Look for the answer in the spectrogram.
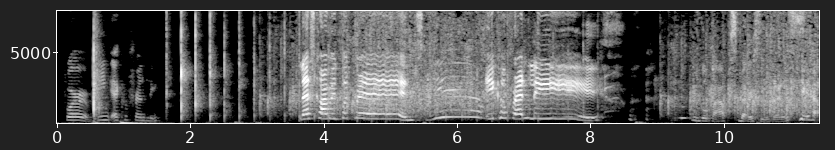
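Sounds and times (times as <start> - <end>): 
speech: 0.2 - 1.8, 3.6 - 8.7, 9.4 - 11.4
hand clap: 1.6 - 8.3, 8.9 - 11.4
laughter: 7.9 - 11.4.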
